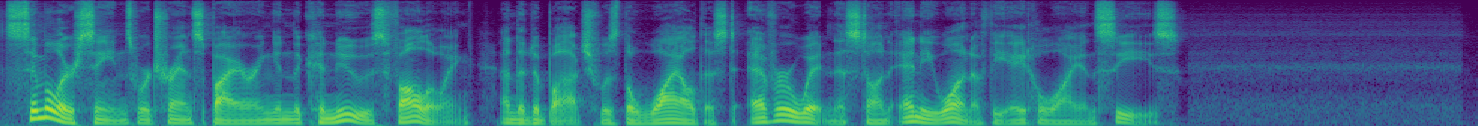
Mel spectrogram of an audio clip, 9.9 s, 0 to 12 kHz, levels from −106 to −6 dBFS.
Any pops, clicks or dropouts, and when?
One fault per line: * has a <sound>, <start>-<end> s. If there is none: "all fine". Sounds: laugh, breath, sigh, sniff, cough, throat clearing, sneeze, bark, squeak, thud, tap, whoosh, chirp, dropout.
all fine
